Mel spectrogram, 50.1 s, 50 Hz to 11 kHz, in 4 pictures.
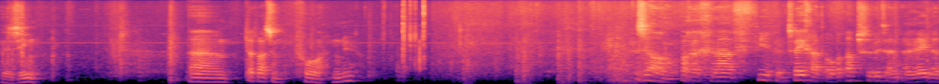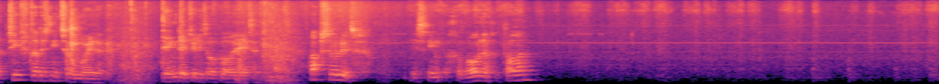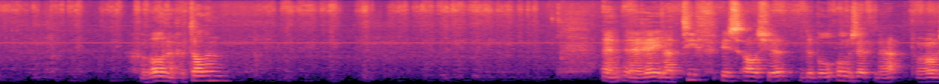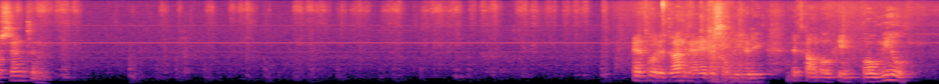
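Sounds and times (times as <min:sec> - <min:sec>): marker scratching on whiteboard: 0:18.0 - 0:32.3, 0:35.2 - 0:38.7, 0:39.4 - 0:47.4.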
